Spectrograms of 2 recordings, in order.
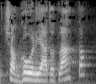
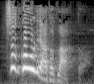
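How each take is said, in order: First: Said in the usual way. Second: "Góliátot" punched high and loud; emphatic repeat. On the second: Real, not acted. Preacher driving home what Israel saw, emphatic repeat with "Góliátot" punched. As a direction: cry out "Góliátot" far higher and louder.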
